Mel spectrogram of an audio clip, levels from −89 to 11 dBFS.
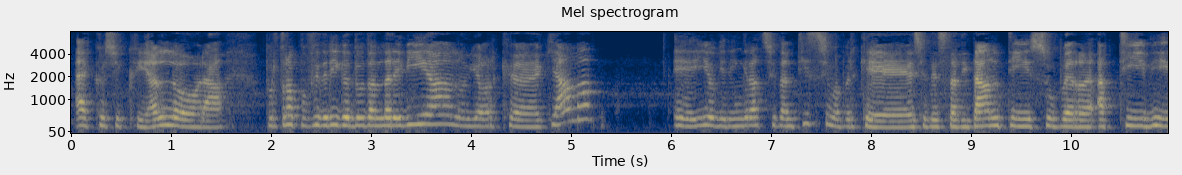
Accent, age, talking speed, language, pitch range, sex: native, 20-39, 125 wpm, Italian, 200-230 Hz, female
